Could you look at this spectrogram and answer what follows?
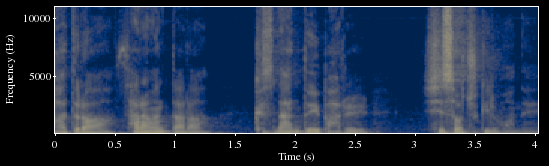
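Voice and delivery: very soft, low, loving murmur; hushed, intimate appeal; tender Jesus. Acted. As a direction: speak gently to a beloved child. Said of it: "다그치고 책망하고 우리를 향해서 ... 것이 아니라".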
